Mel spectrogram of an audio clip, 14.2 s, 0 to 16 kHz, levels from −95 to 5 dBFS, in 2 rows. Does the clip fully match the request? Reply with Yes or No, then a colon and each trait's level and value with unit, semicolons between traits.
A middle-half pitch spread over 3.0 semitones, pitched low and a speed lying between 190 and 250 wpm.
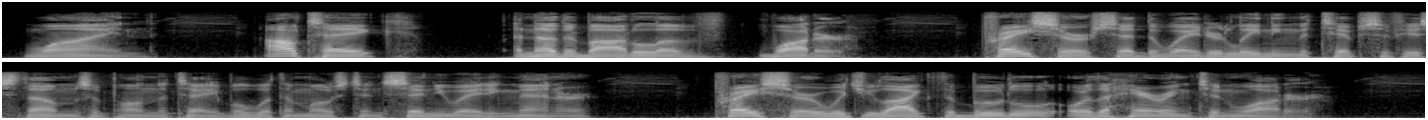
No: average, 3.4 semitones; very low, 95 Hz; average, 155 wpm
